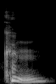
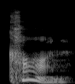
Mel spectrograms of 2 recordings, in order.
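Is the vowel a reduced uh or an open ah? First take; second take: reduced uh; open ah. First: The vowel is a short, reduced uh sound. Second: The vowel is an open ah sound. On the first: The speaker calls it wrong. "It's not kun, it's not the short sound" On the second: The speaker calls it right. "We use the short ah sound like hot and stop"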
